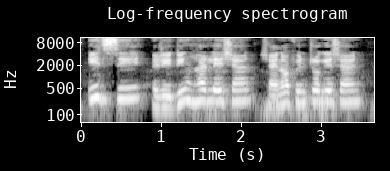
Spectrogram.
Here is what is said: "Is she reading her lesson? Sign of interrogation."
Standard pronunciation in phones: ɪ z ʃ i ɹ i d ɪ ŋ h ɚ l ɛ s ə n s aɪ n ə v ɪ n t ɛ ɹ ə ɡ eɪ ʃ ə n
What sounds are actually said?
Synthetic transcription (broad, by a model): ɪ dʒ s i ɹ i d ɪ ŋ h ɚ l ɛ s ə n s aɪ n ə p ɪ n t ɹ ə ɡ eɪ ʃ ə n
